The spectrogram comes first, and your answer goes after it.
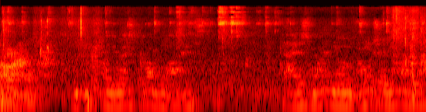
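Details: Two dogs at play, a nine-year-old pitbull blind since birth and a sixteen-week-old rottweiler puppy. Low, droning growls with steady harmonic tones run through most of the stretch, with brief sharper sounds and voices in the background.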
